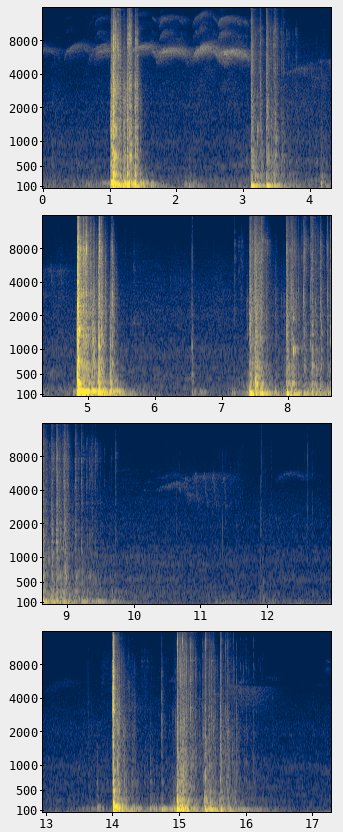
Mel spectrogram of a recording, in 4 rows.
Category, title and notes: Sound effects > Other mechanisms, engines, machines
City's recessed bin - 250607 06h35 Albi
Subject : Recoding a bin that's mostly in the floor from Albi. Date YMD : 2025 06 07 (Saturday). Early morning. Time = 06h35. Location : Albi 81000 Tarn Occitanie France. Hardware : Tascam FR-AV2, Rode NT5 with WS8 windshield. Had a pouch with the recorder, cables up my sleeve and mic in hand. Weather : Grey sky. Little to no wind, comfy temperature. Processing : Trimmed in Audacity. Other edits like filter, denoise etc… In the sound’s metadata. Notes : An early morning sound exploration trip. I heard a traffic light button a few days earlier and wanted to record it at a calmer time.
2025, 81000, Albi, bin, City, clang, closing, Early, Early-morning, France, FR-AV2, hand-held, handheld, lid, Mono, morning, NT5, Occitanie, opening, Outdoor, Rode, Saturday, Single-mic-mono, Tarn, Tascam, urbain, Wind-cover, WS8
